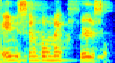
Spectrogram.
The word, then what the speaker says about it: Aimee Semple McPherson: Você talvez ouve diversas maneiras dessa pronúncia, né, mas nos Estados Unidos, onde desenvolveu a sua vida, a pronúncia é essa, Aimee Semple McPherson.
